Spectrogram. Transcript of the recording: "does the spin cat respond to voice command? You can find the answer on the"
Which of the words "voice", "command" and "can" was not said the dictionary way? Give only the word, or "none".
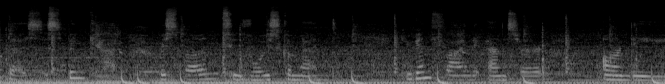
none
